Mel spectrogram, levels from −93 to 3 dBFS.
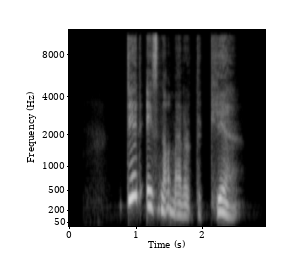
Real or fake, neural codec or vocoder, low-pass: fake; codec, 16 kHz in and 24 kHz out, 0.4 kbps, LongCat-Audio-Codec, two codebook decoder; 10.8 kHz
